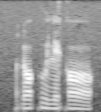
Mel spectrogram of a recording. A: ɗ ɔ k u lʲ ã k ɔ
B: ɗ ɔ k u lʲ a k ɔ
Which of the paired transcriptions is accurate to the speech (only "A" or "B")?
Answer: B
